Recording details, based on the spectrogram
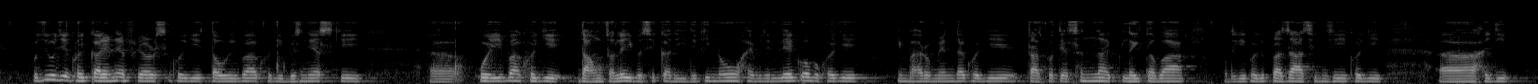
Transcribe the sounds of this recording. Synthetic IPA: huzikhuzikɐkʰojkaɾenepʰeɐɾsɐkʰojɡitɐwɾibɐːkʰojɡibizneski | ojbɐːkʰojɡidawnsɐlɐjbɐsikɐɾidɐɡinohajbɐdilekobɐkʰojɡiː | mbʱajɾonmentdɐɐkʰojɡitɾanspoɾtesɐnlɐjtɐbɐ | udiɡiɐkʰojɡipɾɐzasiŋsiɐkʰojɡi | hajdi

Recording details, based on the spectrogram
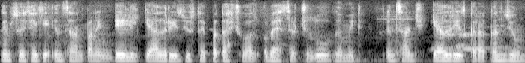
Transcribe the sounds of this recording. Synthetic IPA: k̪imsut̪ʰɐkʲeʔinsaːnpɐnɐnʲɖeːliːkaːlɐɾiːzjust̪ɐpɐt̪at͡ʃʰuaːzobɛːsɐʈt͡ʃʰiluːɦɡɐmɨt̪ʰʲ | insaːnt͡ʃʰi̥kʲaːlɾiːzkɐɾaːkɐnzjuːm

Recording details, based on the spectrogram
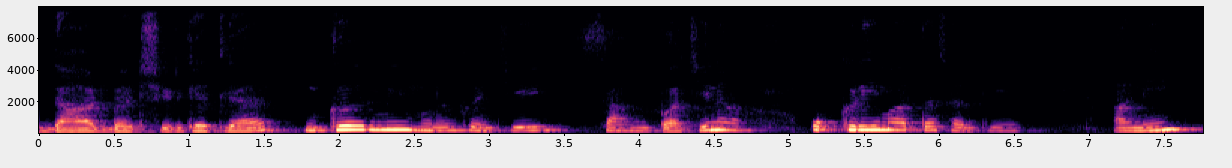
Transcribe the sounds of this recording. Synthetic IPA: d̪aɽbɛʈɕiːɾɡʱɛt̪ljaɾɡəɾmiːm̤əɽ̃unkʰə̃ɲt͡ɕisãŋɡpat͡ɕina | ukɽimaɾt̪asaɾki | ani

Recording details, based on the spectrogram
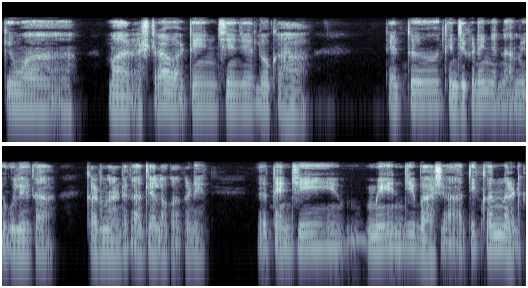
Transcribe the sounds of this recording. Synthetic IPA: kĩw̃ʋa | məɦaɾa̰ʂʈɾaʋaʈint͡ɕed͡zelokaɦa | t̪et̪t̪jãɲt͡ɕikəɽend͡ʑanːaːmiːuləjt̪a | kəɾnaʈəkã̰t̪ljalokã̰kəɽet̪ | t̪əɾt̪jaɲt͡ɕimend͡ʑiːbʱaɕa̰t̪ikənːəɽk

